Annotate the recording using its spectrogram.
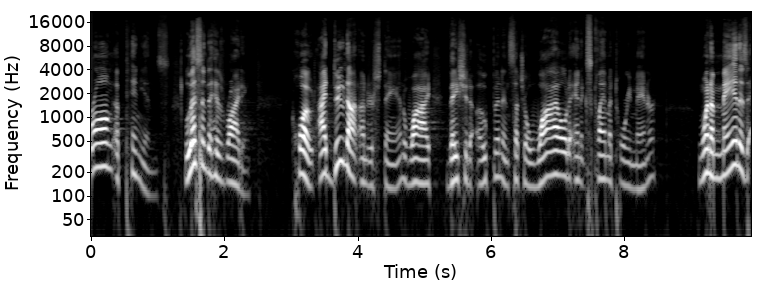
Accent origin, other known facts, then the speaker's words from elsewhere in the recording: Columbus, Georgia, United States; moved away as an adult; now in Triangle area, United States; growing up in Columbus, Georgia, I did attend many Columbus Cottonmouth hockey games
